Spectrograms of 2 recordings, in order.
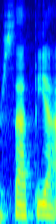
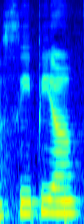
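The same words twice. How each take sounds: First: "sepia" with short e, SEP-ee-uh; short-e pronunciation. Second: "sepia" with a long ee, SEE-pee-uh; long-e pronunciation. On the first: Crafter offering another way to say the colour, "sepia" as SEP-ee-uh. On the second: Crafter unsure how to say the fairy's colour, "sepia" as SEE-pee-uh. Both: Shown as a demonstration. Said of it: "I don't know if you call it sepia or sepia".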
